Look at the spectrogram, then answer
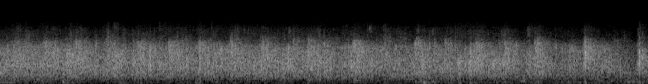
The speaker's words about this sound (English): Thank you guys for coming. Let's give all let's give these men another hand.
